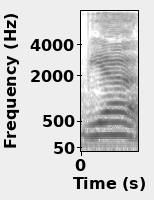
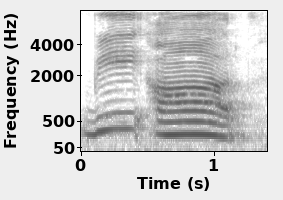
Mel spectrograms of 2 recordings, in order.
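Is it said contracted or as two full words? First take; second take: contracted; full. First: The words are merged into one syllable. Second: Two separate full words are said.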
